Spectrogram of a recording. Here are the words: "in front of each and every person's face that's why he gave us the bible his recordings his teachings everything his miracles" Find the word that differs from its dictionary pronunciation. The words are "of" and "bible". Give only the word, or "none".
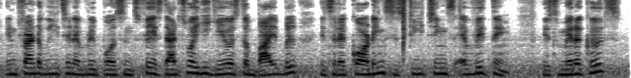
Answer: none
